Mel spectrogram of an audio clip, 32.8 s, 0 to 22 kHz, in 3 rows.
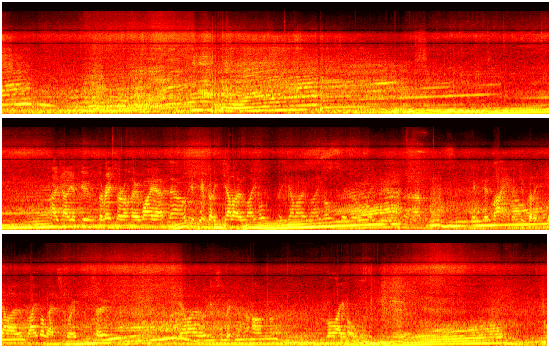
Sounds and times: Accelerating, revving, vroom: 0.0s - 12.6s, 16.2s - 22.6s, 23.2s - 27.2s, 29.0s - 32.7s
Car: 0.0s - 32.7s
Speech: 11.9s - 19.4s, 20.4s - 24.2s, 25.3s - 27.6s, 28.4s - 29.2s.

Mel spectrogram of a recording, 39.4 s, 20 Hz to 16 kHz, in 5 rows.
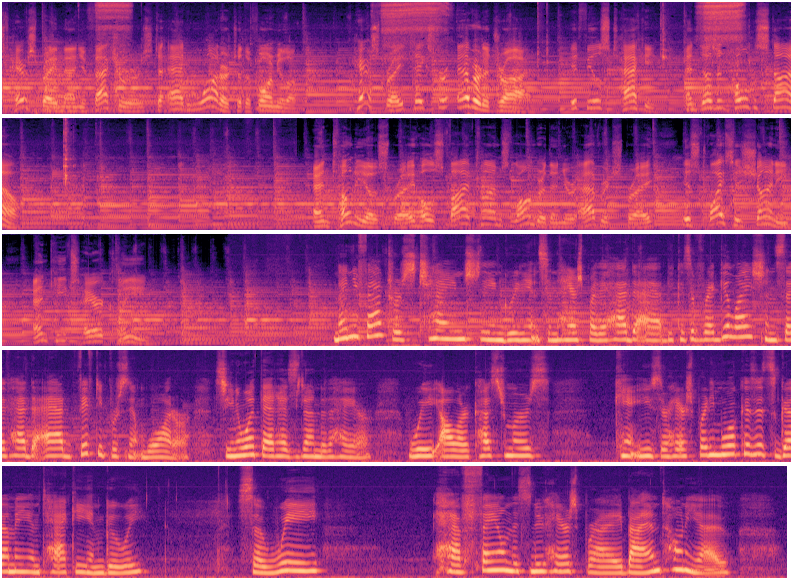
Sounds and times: Speech: 0.0s - 3.0s, 3.6s - 8.1s, 11.0s - 17.2s, 19.1s - 29.1s, 29.8s - 33.0s, 34.0s - 34.8s, 35.9s - 38.8s
Music: 0.0s - 39.4s.

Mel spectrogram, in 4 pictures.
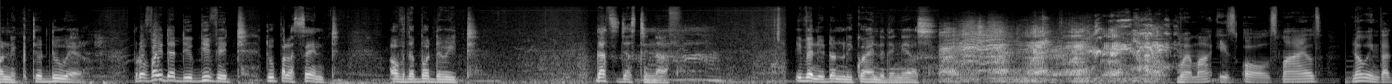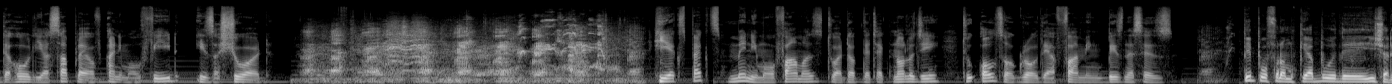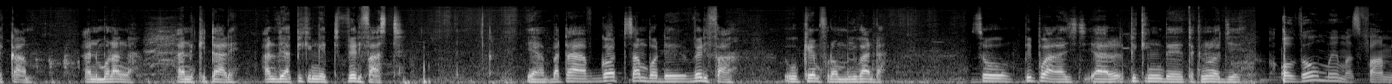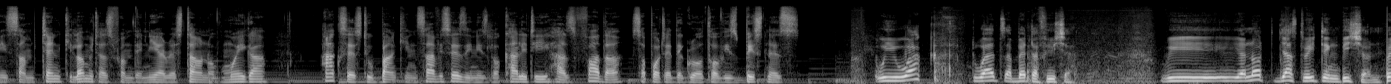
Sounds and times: Speech: 0.0s - 4.8s, 6.0s - 6.8s, 8.0s - 9.4s, 11.8s - 16.6s, 20.5s - 25.6s, 26.4s - 31.9s, 33.1s - 36.7s, 37.6s - 44.4s, 45.0s - 49.8s, 50.5s - 52.6s, 53.4s - 55.6s
Outside, rural or natural: 0.0s - 12.1s, 25.3s - 45.0s, 49.8s - 55.6s
Animal: 6.2s - 7.3s, 9.4s - 11.8s, 16.9s - 20.4s, 25.9s - 26.4s, 28.0s - 29.8s.

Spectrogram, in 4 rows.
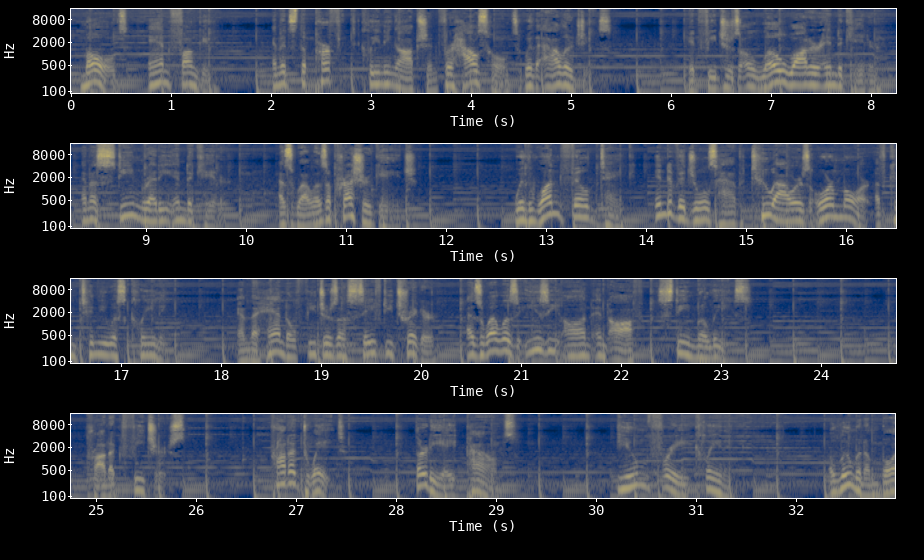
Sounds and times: Music: 0.0s - 32.9s
Speech: 0.1s - 5.4s, 6.2s - 11.7s, 12.7s - 17.6s, 18.2s - 23.4s, 24.9s - 26.0s, 26.7s - 27.6s, 28.2s - 29.2s, 30.2s - 31.5s, 32.3s - 32.9s.

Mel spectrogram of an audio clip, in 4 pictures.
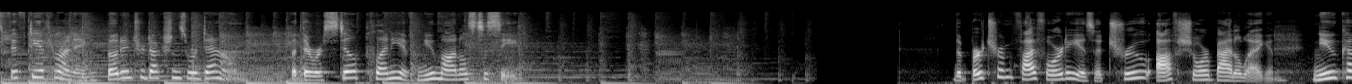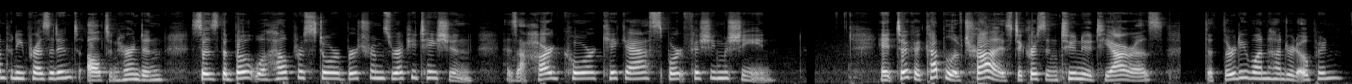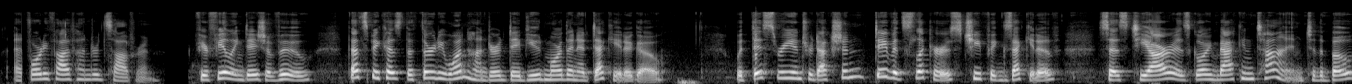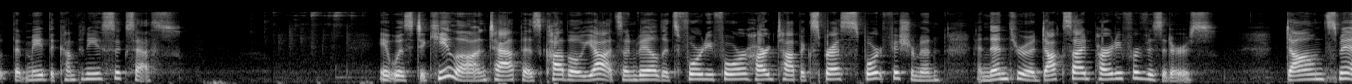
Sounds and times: Speech: 0.0s - 5.3s, 9.6s - 21.3s, 22.3s - 33.7s, 34.4s - 42.4s, 44.4s - 52.8s, 53.4s - 54.0s.

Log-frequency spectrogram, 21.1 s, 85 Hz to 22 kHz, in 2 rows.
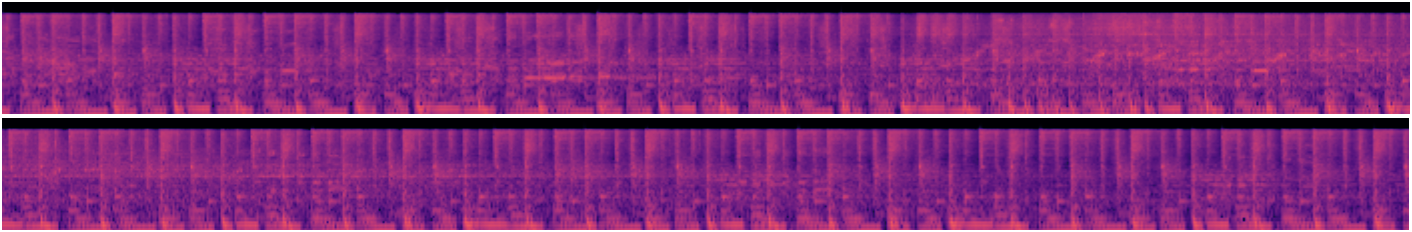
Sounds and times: Trance music: 0.0s - 21.1s.

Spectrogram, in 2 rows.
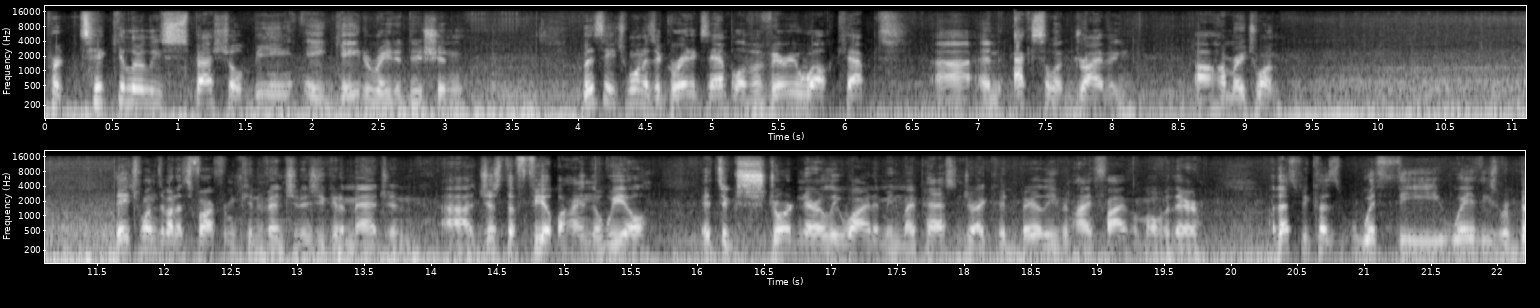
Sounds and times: Speech: 0.0s - 3.2s, 4.0s - 9.3s, 11.6s - 22.2s
Vehicle: 0.0s - 22.2s.

